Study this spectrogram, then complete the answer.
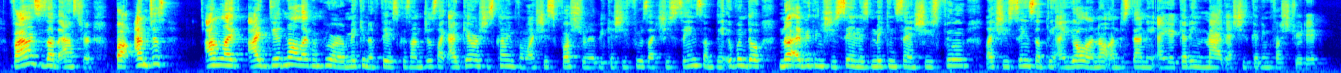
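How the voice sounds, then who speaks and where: A woman's animated, fairly high voice at a very fast pace, with big swings in loudness and noticeable background noise. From Nigeria. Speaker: reality TV commentator (YouTuber). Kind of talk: casual commentary monologue.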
